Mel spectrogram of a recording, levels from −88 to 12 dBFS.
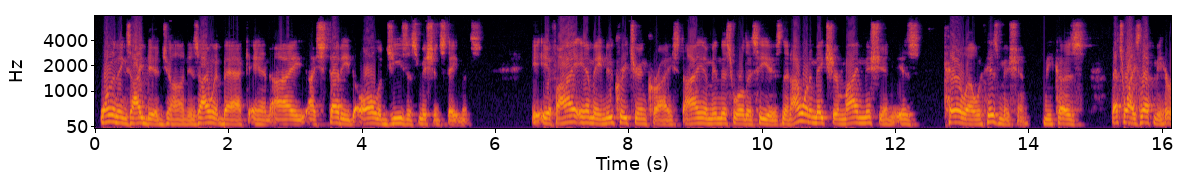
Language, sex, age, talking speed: English, male, 50-69, 210 wpm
